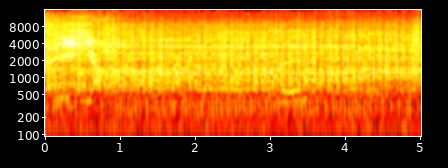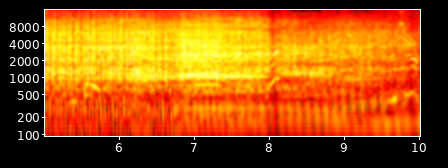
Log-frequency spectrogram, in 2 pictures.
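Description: Yamaha YZ250F four-stroke single-cylinder motocross engine running at low revs as the bike is ridden slowly, its note changing to a steadier hum about seven seconds in. A young child's voice squeals over it.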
